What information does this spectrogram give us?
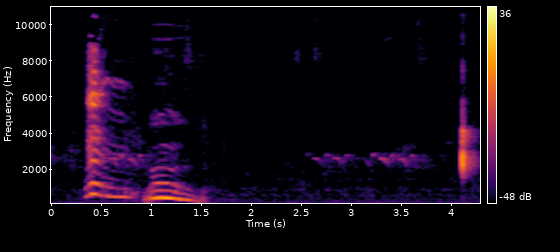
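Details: A pet female Congo African grey parrot, chatty at home while wearing a poncho against feather plucking, gives two drawn-out voice-like notes, the second arching and falling away, then after a pause a single sharp click.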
